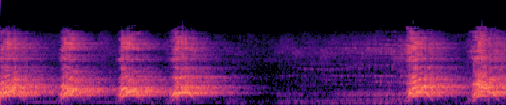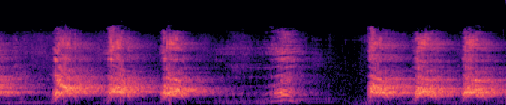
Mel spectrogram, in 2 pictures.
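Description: A Cairn Terrier barks sharply in quick bursts, each bark harsh and broadband with a brief pause between runs.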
